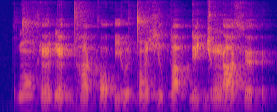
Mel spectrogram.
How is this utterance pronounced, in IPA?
d ɔ̃˩ x ẽ˧˥ ɠ ẽ˧ ʔ dʱ a˩ k ɔ˧˥ ʔ j ɯ˩˧ t ɔ̃˩˧ ç ɯ˩ b a˧ ʔ ɠ ɪ˥ ɟ ʏ˧˥ ŋ a˩˧ x ʏ˥ ʔ

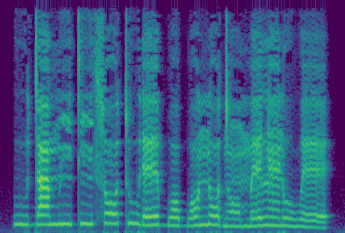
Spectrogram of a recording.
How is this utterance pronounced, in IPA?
u˨ d a˧ m ĩ˧ t ĩ˧ s ɔ˦ t u˦˨ ɾ ɛ˧ b ɔ˨ b ɔ˨˦ n ɔ˦˨ d ɔ̃˨ m ɛ˨˦ l ɛ̃˧ ɾ o˨ w ɛ˨

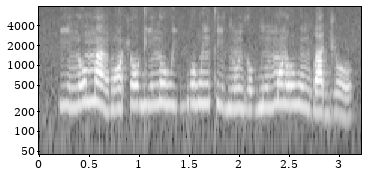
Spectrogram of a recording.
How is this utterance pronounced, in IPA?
i˨ n o˨˦ m ã˦˨ ɡ͡b ɔ̃˨ ʃ ɔ˧ ɡ i˧ n o˦ w i˧ ɡ͡b o˦ w ĩ˦ t i˧ d ũ˧ d o˧ ɡ͡b ũ˧ m ɔ̃˦ ɾ o˦ w ũ˧ ɡ͡b a˨ d͡ʒ o˨

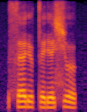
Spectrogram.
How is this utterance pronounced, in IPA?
s ɛ ɾʲ ə˞ t e ɾʲ ɛ ɕ ɵ

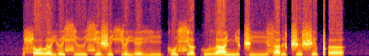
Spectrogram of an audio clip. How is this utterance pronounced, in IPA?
ɬ ɔ l ɐ j ɘ ɕ ɨː ɕ e ʒ ɘ ç ɘ j e ɣ iː k o ɕ ɐ k u l a ɲ e t͡ʃ iː z a ɾ ɨ t͡ʃ ɘ ʃ e pʼ ɐ

